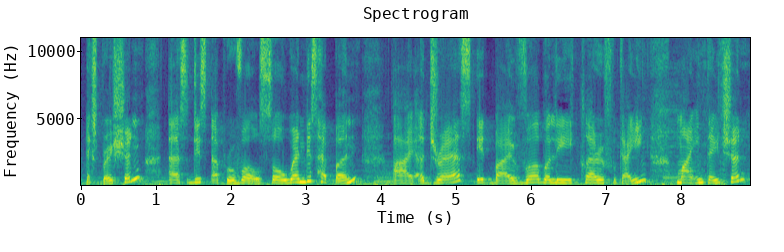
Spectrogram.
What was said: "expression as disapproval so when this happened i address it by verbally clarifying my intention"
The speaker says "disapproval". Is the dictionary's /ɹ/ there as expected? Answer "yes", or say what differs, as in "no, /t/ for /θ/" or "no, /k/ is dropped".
yes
